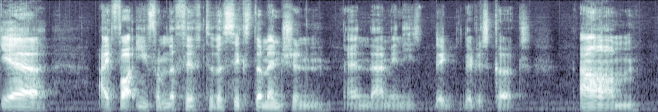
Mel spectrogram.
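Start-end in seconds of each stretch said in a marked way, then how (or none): none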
